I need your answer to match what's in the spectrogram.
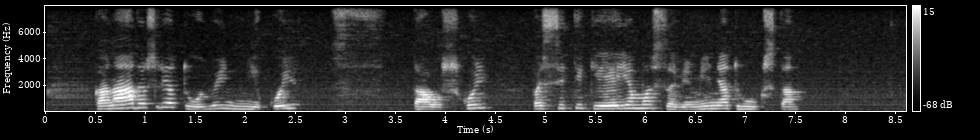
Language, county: Lithuanian, Šiauliai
